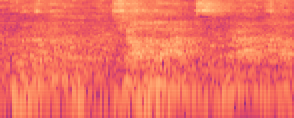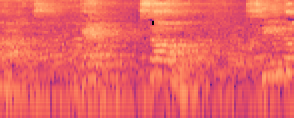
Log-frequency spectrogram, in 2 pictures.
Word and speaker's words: XIAOVIBES: It is pronounced as Shoutouts.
